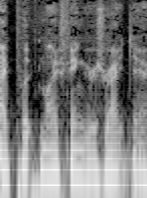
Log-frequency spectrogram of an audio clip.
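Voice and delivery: ordinary delivery

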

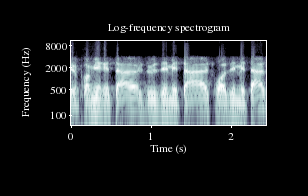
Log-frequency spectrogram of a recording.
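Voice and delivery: slightly nasal put-on voice, pushed through the nose. Announcing building floors in a prank recording, in a Jean Charest nasal voice. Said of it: "un peu avec la voix nasillarde de Jean Charest".

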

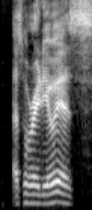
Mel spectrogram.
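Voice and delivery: ordinary talk

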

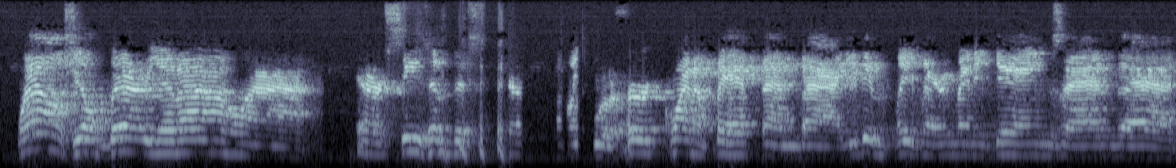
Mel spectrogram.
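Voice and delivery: small, grating little voice. Act out Jimmy Devellano talking to Gilbert at an exit meeting, in his annoying little voice. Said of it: "avec sa petite voix là, gossante".

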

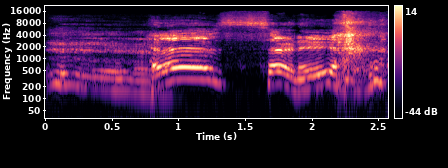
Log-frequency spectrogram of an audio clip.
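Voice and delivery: very high, cartoonish critter voice. Pretending to contact Sony, the speaker greets them in Crash Bandicoot voice. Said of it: "That's my best imitation of Crash Bandicoot".

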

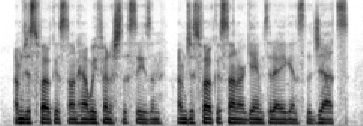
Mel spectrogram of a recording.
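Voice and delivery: soft, flat, level, droning monotone. Retell how he answered many questions about being back with New England, imitating his monotone voice. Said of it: "in that monotone voice of his".

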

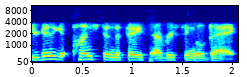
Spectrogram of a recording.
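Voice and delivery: normal talking voice

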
